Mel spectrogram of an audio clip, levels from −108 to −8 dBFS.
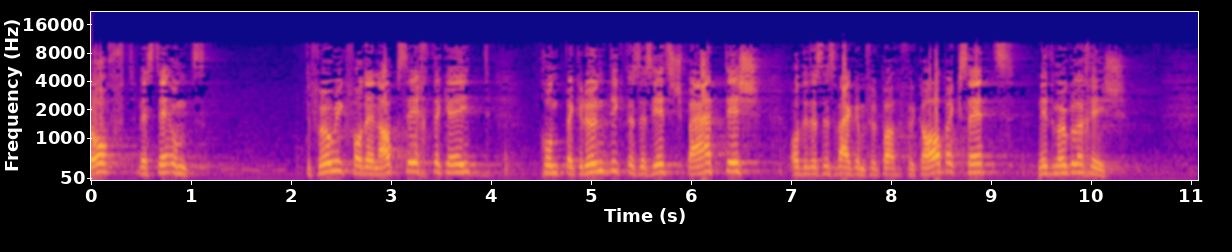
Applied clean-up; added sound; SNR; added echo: none; none; none; none.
